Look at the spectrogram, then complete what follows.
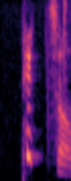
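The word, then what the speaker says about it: Pitezel: So it's P I T E Z E L. Peetzel. – It's like Peetzel.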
